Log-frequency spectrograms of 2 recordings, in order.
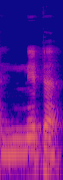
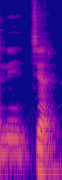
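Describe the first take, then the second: First: The middle consonant is a plain 't' sound. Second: The middle consonant is a 'ch' sound. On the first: The speaker calls it wrong. "नेटर नहीं बोलते हैं" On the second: The speaker calls it right. "टी को क्या बोले च पे बोलते हैं नेचर"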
